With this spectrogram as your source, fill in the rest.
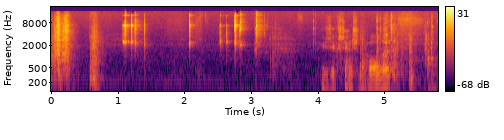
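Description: Metal tools clink against each other.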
